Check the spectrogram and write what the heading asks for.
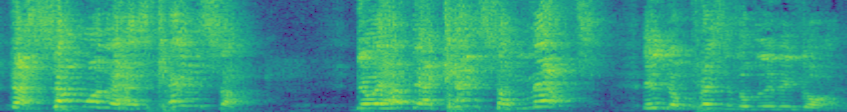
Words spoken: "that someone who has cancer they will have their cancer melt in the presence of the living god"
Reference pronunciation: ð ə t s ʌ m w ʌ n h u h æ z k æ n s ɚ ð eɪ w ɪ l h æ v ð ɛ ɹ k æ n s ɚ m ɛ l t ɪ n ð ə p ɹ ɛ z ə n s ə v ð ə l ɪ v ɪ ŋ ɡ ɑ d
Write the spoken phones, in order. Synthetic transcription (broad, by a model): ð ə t s ʌ m w ʌ n h u h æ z k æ n s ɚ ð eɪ w ɪ l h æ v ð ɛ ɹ k æ n s ɚ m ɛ t ɪ n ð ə p ɹ ɛ z ə n s ə v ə l ɪ v ɪ ŋ ɡ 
